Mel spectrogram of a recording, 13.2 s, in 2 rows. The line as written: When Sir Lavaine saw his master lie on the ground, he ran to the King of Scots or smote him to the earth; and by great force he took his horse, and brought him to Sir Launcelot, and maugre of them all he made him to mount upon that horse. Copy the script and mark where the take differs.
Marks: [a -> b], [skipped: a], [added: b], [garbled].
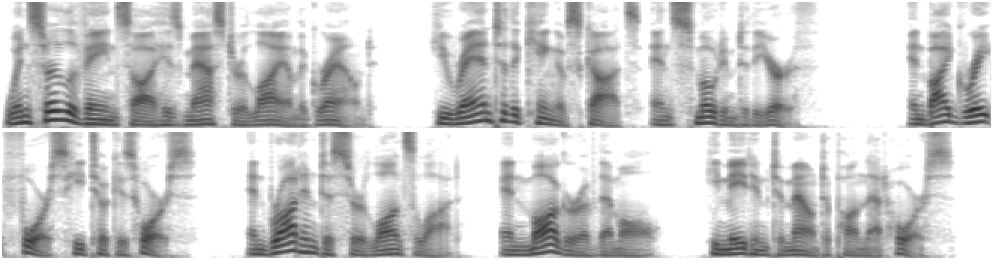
When Sir Lavaine saw his master lie on the ground, he ran to the King of Scots [or -> and] smote him to the earth; and by great force he took his horse, and brought him to Sir Launcelot, and maugre of them all he made him to mount upon that horse.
